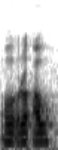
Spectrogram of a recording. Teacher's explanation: ओ और औ, इनका उच्चारण कंठ और ओष्ठ से होता है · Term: कंठोष्टम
